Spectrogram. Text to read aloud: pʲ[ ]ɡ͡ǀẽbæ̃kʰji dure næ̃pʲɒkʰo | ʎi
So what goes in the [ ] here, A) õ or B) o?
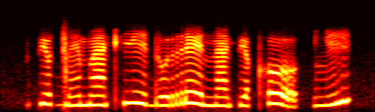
B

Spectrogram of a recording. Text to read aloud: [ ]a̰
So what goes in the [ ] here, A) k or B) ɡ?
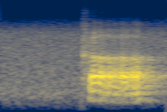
A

